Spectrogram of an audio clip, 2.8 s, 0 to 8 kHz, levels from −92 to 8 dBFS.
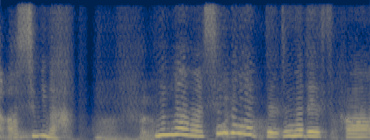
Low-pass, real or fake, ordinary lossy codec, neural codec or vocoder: none; fake; none; codec, 16 kHz, 0.5 kbps, FreqCodec, smaller model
